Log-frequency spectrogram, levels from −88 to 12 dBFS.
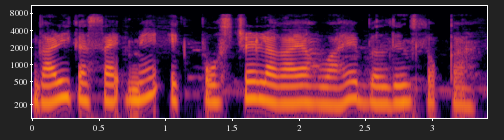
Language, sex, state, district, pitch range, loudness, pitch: Hindi, female, Arunachal Pradesh, Longding, 210-245 Hz, -19 LUFS, 225 Hz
